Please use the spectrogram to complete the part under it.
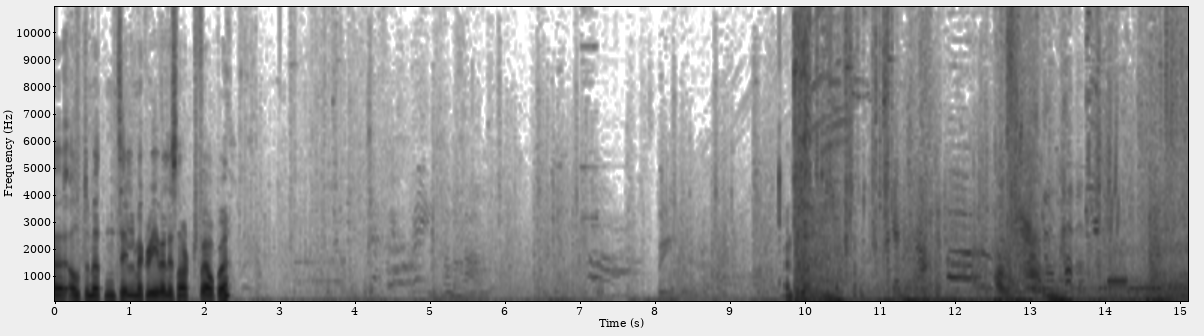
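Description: Young men talk with animation over an online call.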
